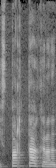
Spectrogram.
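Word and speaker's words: Спартак: 이 스파르타크라는 단어가요. 들리시나요? 스파르타크. 이 를 연습하기 굉장히 좋은 단어예요. 추천합니다. 여러분 이 단어로 이 혀 떨림을 한번 공부를 해보세요. 굉장히 힘을 주어서 발음을 하시면 돼요.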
